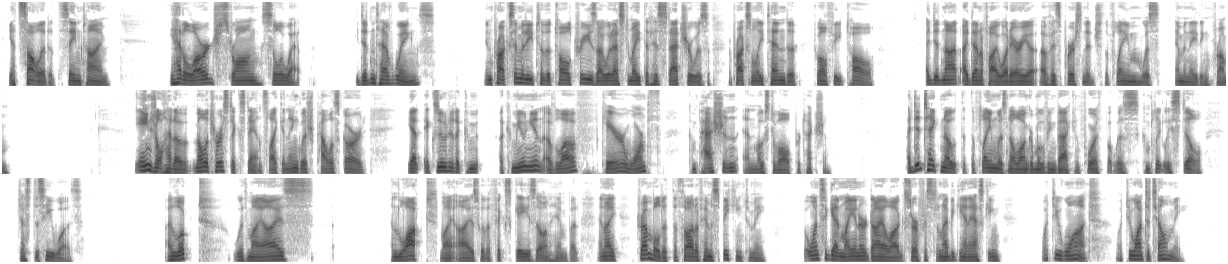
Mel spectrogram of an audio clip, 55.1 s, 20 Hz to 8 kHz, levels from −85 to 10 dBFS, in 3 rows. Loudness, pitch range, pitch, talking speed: -21 LUFS, 100-125 Hz, 110 Hz, 160 wpm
